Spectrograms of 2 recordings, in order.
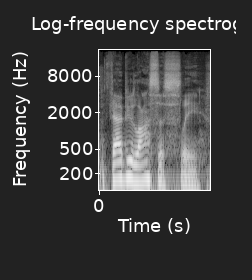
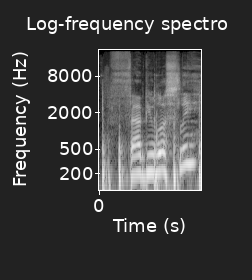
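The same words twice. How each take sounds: First: Fabulously slow, falling, syllables stretched; drawn-out repeat. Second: Fabulously sung high and slow, rising; playful sing-song. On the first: Repeating the word to himself, slow falling. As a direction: let fabulously fall slowly. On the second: Savouring the word for viewers, high sing-song. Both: Real, not acted.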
